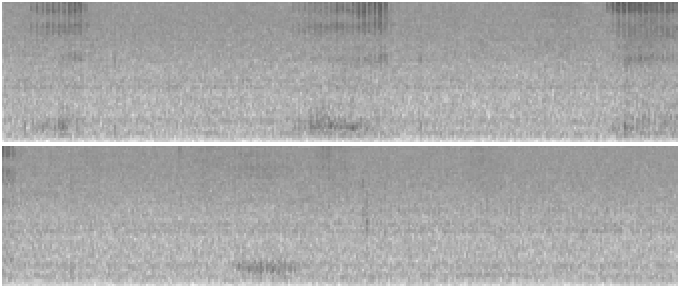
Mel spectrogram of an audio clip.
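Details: Cat purring as it is massaged, one of four household cats; quiet rhythmic rumble rising in breathy swells about every two seconds.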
